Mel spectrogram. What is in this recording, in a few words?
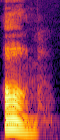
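"arm" spoken, British English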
